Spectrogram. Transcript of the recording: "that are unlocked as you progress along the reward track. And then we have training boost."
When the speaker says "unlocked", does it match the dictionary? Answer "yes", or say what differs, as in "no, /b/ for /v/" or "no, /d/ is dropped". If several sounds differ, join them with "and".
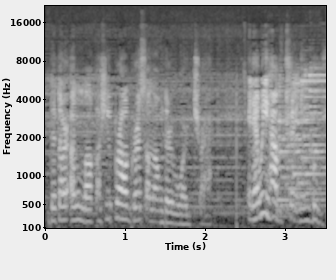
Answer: no, /t/ is dropped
